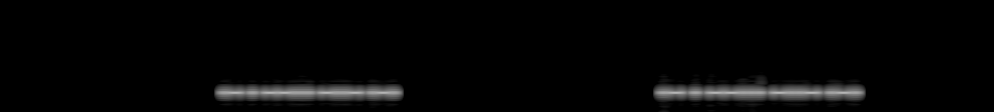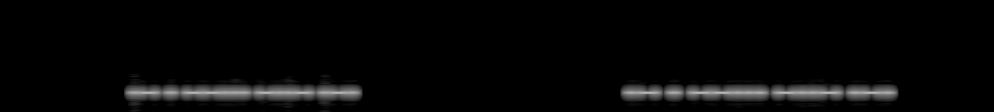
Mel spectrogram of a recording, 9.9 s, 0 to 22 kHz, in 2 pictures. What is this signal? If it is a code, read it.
Morse code, heard as a keyed tone, about 56 wpm, 700 Hz. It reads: AE7XR AE7XR AE7XR AE7XR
